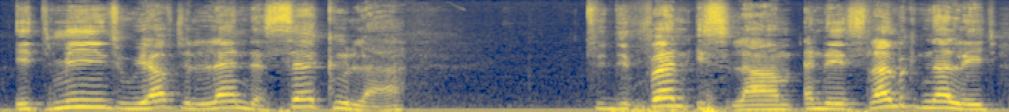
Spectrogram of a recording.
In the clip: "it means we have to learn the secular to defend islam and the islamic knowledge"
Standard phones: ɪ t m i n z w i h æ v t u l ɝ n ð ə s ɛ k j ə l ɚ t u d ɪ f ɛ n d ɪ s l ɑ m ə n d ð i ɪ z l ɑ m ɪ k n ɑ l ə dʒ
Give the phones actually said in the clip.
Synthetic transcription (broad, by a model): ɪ t m i n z w i h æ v t u l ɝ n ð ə s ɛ k j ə l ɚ t u d ɪ f ɛ n d ɪ s l ɑ m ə n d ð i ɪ s l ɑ m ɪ k n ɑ l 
